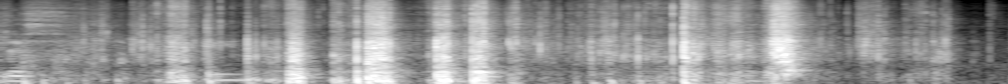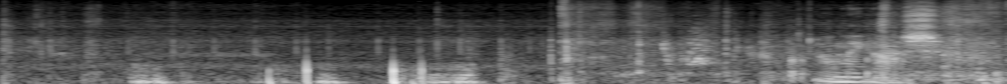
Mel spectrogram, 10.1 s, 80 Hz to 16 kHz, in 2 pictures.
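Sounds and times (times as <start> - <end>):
packing tape ripping: 0.5 - 5.0.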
